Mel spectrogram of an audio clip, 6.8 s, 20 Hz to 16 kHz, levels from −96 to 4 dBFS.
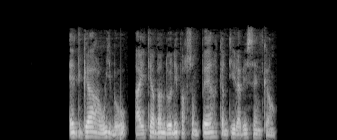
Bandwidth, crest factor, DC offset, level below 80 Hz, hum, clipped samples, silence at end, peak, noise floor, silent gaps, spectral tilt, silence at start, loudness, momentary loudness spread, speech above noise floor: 7.8 kHz; 18 dB; under 0.1%; -56 dBFS; none; under 0.1%; 1.3 s; -4 dBFS; under -90 dBFS; 2.57-2.69 s; -6.5 dB/octave; 1.4 s; -21 LUFS; 10 LU; over 70 dB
